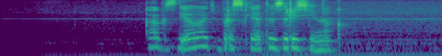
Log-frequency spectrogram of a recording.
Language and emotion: Russian, neutral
